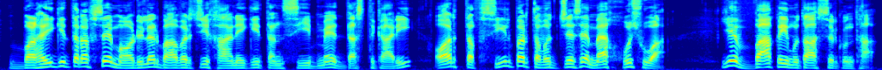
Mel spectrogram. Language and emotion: Urdu, happy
